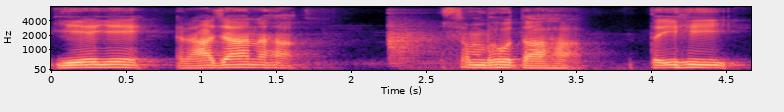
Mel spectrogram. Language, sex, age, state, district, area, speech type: Sanskrit, male, 30-45, Karnataka, Shimoga, urban, spontaneous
